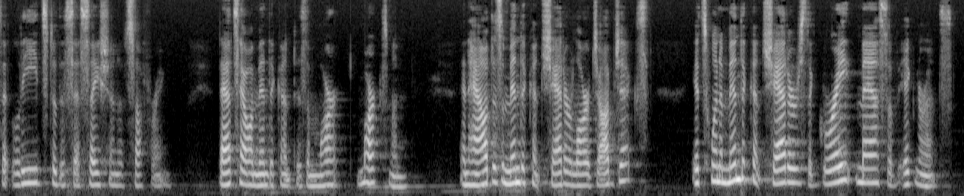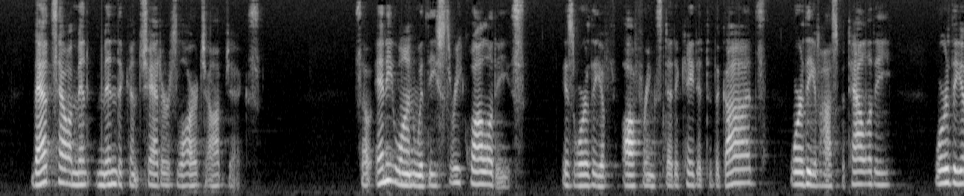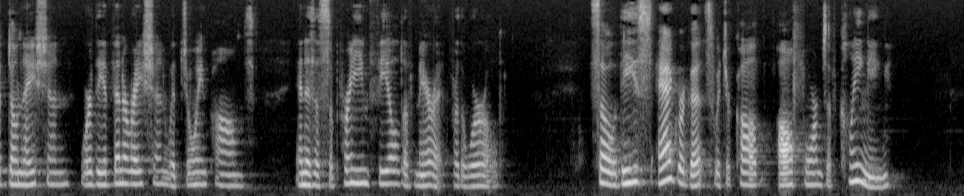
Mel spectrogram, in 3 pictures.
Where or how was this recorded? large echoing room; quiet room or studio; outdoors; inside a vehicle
large echoing room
